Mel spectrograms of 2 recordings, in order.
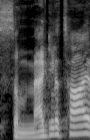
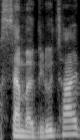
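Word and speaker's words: semaglutide: public is a drug called some magletide or semi-glutathione depending on depending on what you um how you pronounce it which side of the atlantic you're in um these are weaponized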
